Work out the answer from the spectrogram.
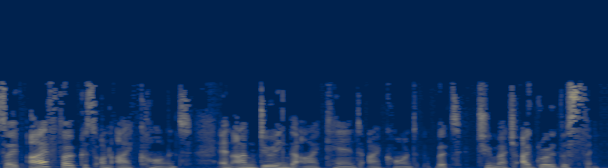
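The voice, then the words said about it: South African accent. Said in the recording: “She's from South Africa. So it's can't and garage. ... I love your accent. It's lovely.”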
